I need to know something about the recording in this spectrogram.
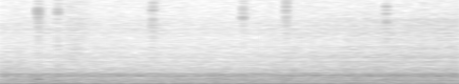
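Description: Faint taps and scratches of a stylus writing on a tablet screen, over a low background rumble.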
